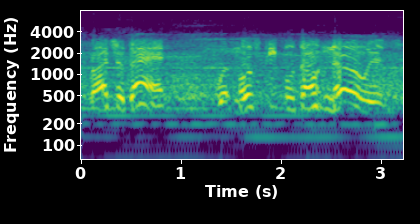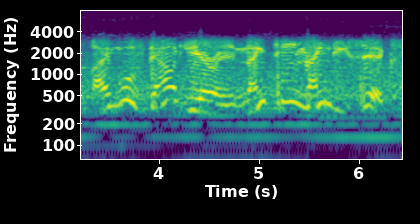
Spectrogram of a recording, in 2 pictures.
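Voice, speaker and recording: Noticeable background noise accompanies a man with an American accent who speaks high in pitch at a fairly slow pace, with very even loudness and ordinary pitch variation. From New York City, Staten Island. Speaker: amateur radio operator. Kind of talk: ham radio chat. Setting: radio transmission.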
